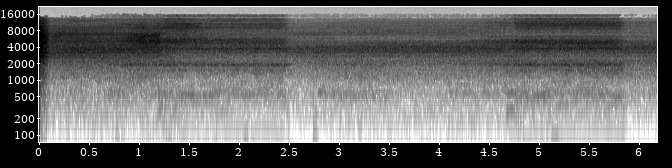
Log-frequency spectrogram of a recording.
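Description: Harsh, raspy human snoring with a hissing, almost mechanical quality. Two drawn-out snores rise and fall about four seconds apart, heard alone with no talking.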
